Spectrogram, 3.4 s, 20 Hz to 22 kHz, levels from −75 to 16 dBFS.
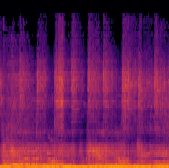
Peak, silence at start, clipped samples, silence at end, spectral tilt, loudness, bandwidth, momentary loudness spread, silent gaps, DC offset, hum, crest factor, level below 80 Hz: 0 dBFS; 0 s; under 0.1%; 0 s; -6.5 dB/octave; -8 LUFS; 19.5 kHz; 2 LU; none; under 0.1%; none; 8 dB; -18 dBFS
